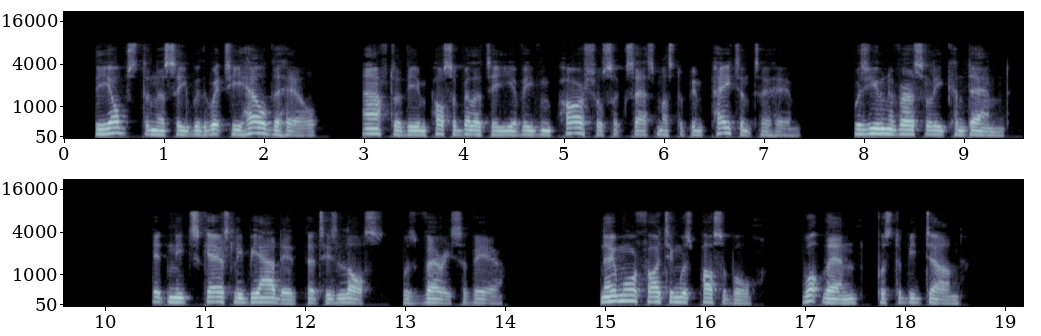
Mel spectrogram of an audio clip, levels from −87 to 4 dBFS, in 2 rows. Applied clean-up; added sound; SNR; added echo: none; none; none; none.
